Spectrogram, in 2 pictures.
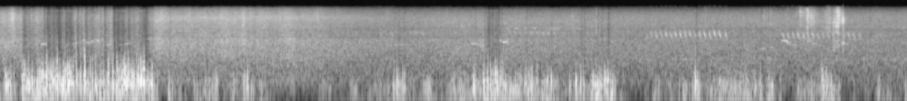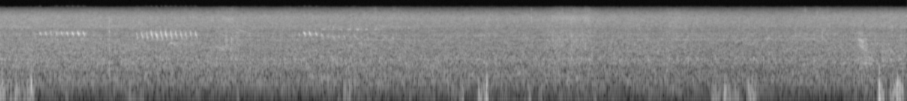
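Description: Wind buffeting the microphone in heavy gusts over the first eight seconds, then a steadier, quieter outdoor breeze. A few short, high buzzy trills come in the middle.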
